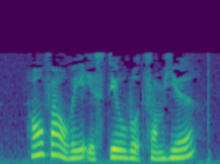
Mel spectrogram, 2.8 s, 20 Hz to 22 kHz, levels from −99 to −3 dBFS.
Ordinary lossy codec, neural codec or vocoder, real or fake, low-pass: MP3, 24 kbps; codec, 24 kHz, 0.9 kbps, WavTokenizer, medium speech release version 2; fake; 7.2 kHz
